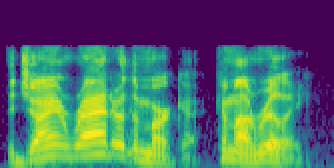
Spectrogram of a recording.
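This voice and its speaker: A man's voice: on the high side, quick pace, dry recording. A man hosting a podcast panel chat, teasing his guests and cutting them off. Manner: animated and teasing, cuts others off. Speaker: podcast host. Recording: dull, dry podcast audio.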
